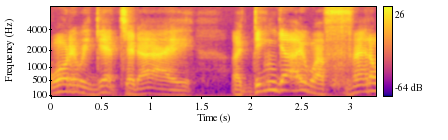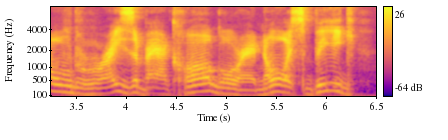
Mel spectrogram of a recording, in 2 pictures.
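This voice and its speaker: This man puts on a raspy character voice at fairly high pitch. He speaks at a fairly slow pace. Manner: menacing.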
